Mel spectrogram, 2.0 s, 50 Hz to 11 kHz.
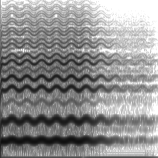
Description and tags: Basic pulse wave 1 G#4
This sample is part of the "Basic pulse wave 1" sample pack. It is a
multisample to import into your favorite sampler. It is a basic pulse
waveform with a little LFO
on the pitch. There is a little bit of low pass filtering on the sound,
so the high frequencies are not very prominent. In the sample pack
there are 16 samples evenly spread across 5 octaves (C1 till C6). The
note in the sample name (C, E or G#) does indicate the pitch of the
sound. The sound was created with a Theremin emulation ensemble from
the user library of Reaktor. After that normalizing and fades were applied within Cubase SX.
pulse, reaktor, multisample, basic-waveform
